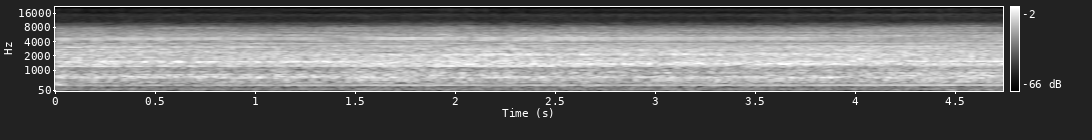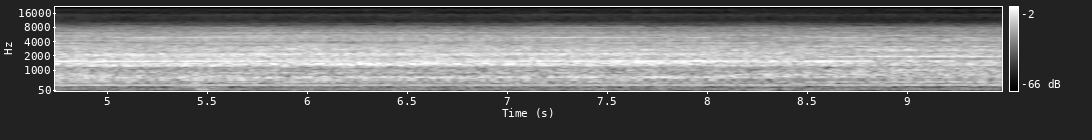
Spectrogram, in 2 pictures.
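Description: A hair dryer blows over freshly painted chalk paint on a wooden sign, a loud, steady whirring hum that runs unchanged and close throughout.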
